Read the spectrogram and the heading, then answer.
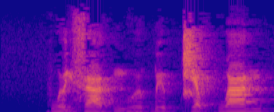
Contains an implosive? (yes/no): yes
